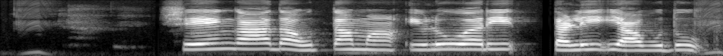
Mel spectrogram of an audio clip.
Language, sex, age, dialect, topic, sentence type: Kannada, male, 31-35, Central, agriculture, question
